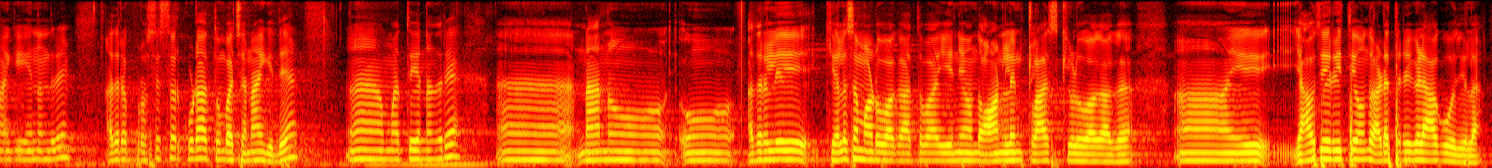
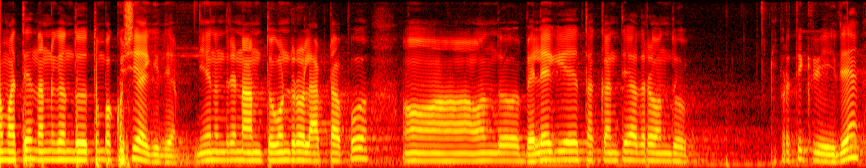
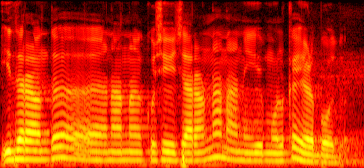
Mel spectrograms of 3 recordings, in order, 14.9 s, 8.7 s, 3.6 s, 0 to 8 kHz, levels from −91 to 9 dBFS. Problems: none marked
